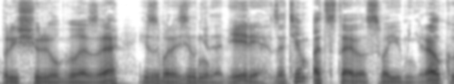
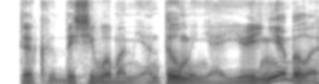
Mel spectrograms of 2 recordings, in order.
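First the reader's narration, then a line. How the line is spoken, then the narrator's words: Old man's chuckle. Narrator (Russian): хохотнул старик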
